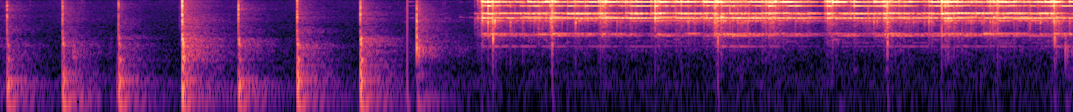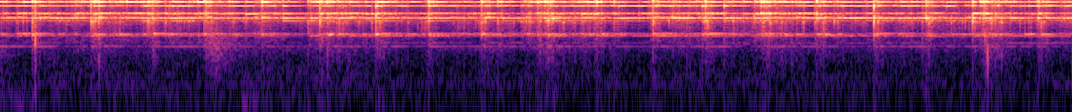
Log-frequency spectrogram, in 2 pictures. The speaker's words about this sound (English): Now the bell is ringing.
